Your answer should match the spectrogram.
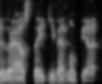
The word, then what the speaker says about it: lumpia: Lumpia is how you say it. L-U-M-P-I-A. Lumpia.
